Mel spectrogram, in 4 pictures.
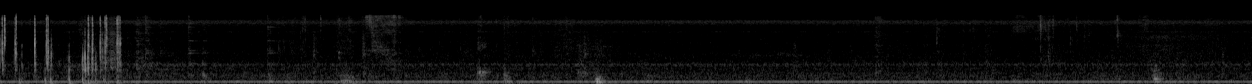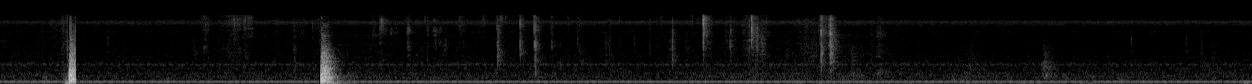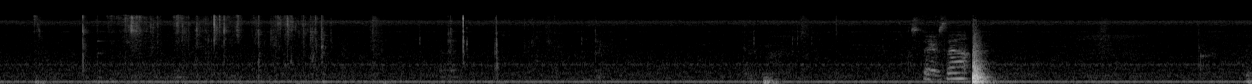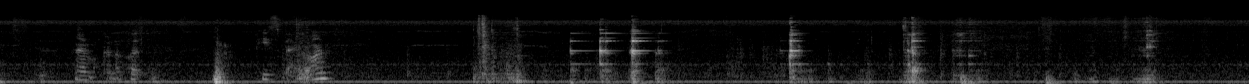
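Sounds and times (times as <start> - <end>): tape peeling and crumpling: 14.4 - 21.0, 25.9 - 28.9.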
